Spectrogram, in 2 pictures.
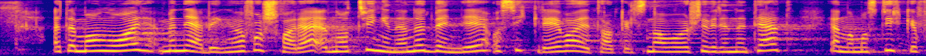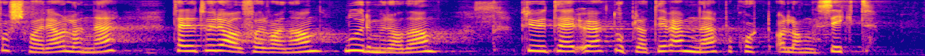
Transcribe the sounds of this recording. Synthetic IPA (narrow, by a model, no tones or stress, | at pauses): ɛt̪ːəɾmɑŋːəoːɾmɛːneːbʏɡɪŋɑfɔʂʋɑːɾəɛnoːt̪ʰʋɪŋːənənœd̪ʋɛnd̪ɪʔɔsɪkɾəɪʋɑːɾət̪ʰɑːkəlsn̩ɑʋoːʋʂʉʋəɾɛnɪt̪ʰeːt̪ | jɛnːɔmɔːst̪ʏɾkəfɔʂʋɑːɾəɑːʋlɑnːə | t̪ʰæɾɪt̪ʰʊɾɪɑːlfɔɾʋɑnɑnnuːɾʊmɾoːd̪ənpʰɾɪʊɾɪt̪ʰeːɾøːkt̪ʊpɾɑt̪ɪːʋɛmnəpʰɔːkʰɔʈːo̰ːlɑŋsɪkt̪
